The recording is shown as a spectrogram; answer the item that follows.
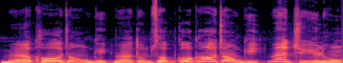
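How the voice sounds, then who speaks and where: A woman's voice: mid-range voice, animated, slow, mellow. A woman voicing a scheming male crow in a children's cartoon. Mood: menacing. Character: scheming male cartoon crow, hawker and fake menacing eagle.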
